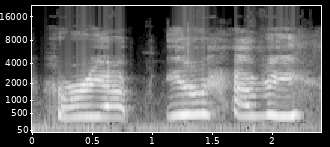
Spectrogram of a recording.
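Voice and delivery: high strained cry under the weight; straining shout. A narrator's reading. Snake bridge begging the bear to hurry, straining shout. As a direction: call out, struggling to hold on.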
